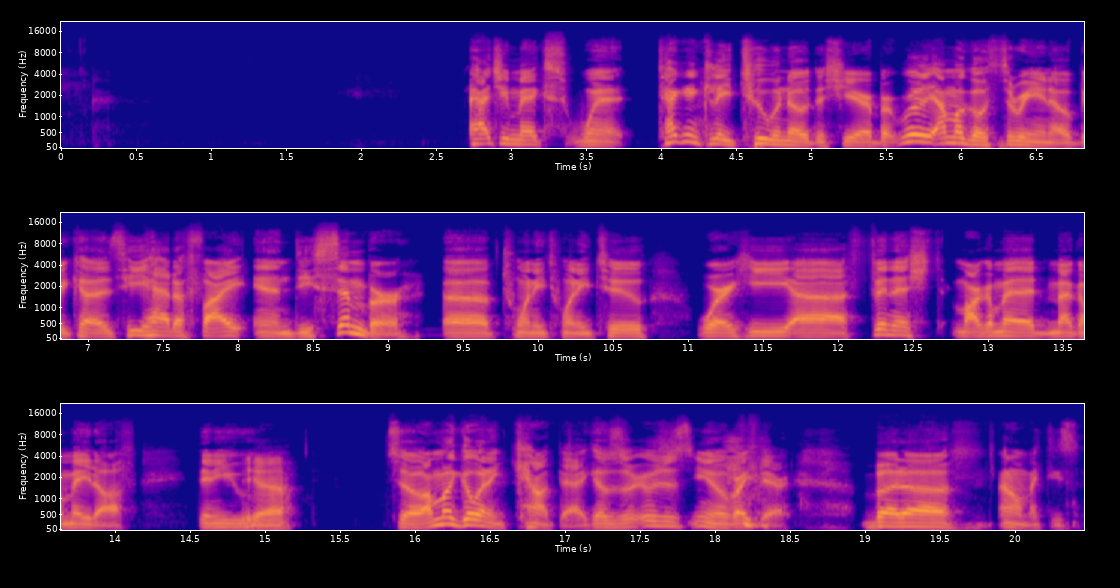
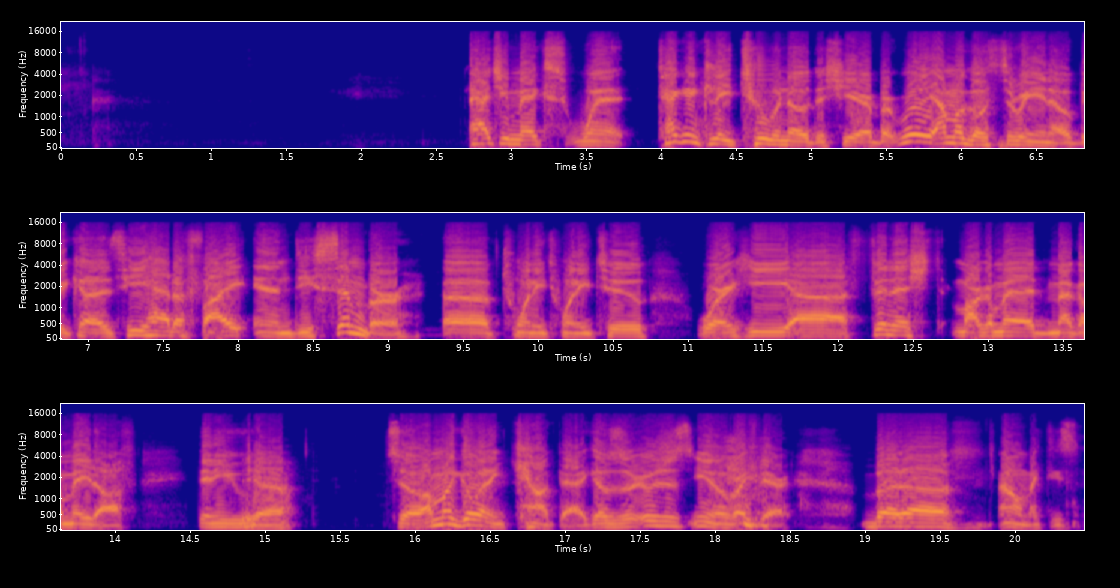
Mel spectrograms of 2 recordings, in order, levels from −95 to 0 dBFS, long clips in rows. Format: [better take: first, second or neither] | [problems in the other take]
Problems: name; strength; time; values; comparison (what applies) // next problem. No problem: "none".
first | distortion; heavy; 13% of the sound clipped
